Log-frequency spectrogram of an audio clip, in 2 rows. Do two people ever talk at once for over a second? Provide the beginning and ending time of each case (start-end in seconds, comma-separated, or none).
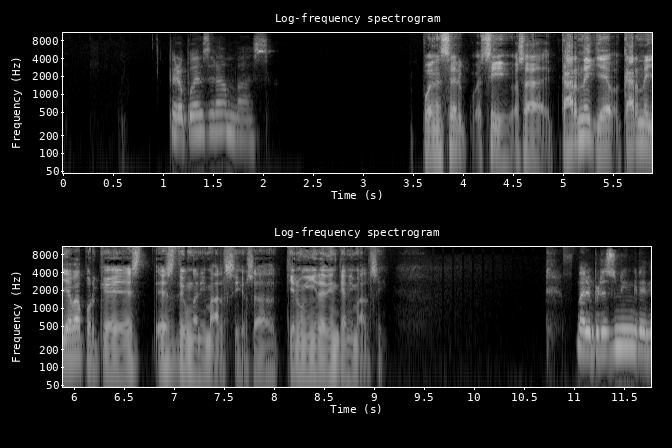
none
